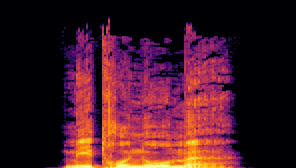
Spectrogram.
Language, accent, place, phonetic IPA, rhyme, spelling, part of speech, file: German, Germany, Berlin, [metʁoˈnoːmə], -oːmə, Metronome, noun, De-Metronome.ogg
- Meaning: nominative/accusative/genitive plural of Metronom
